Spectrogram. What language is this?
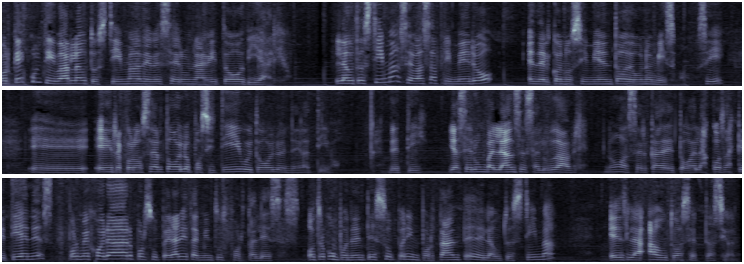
Spanish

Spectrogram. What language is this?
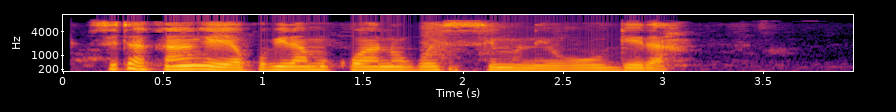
Ganda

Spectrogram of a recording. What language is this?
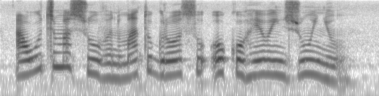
Portuguese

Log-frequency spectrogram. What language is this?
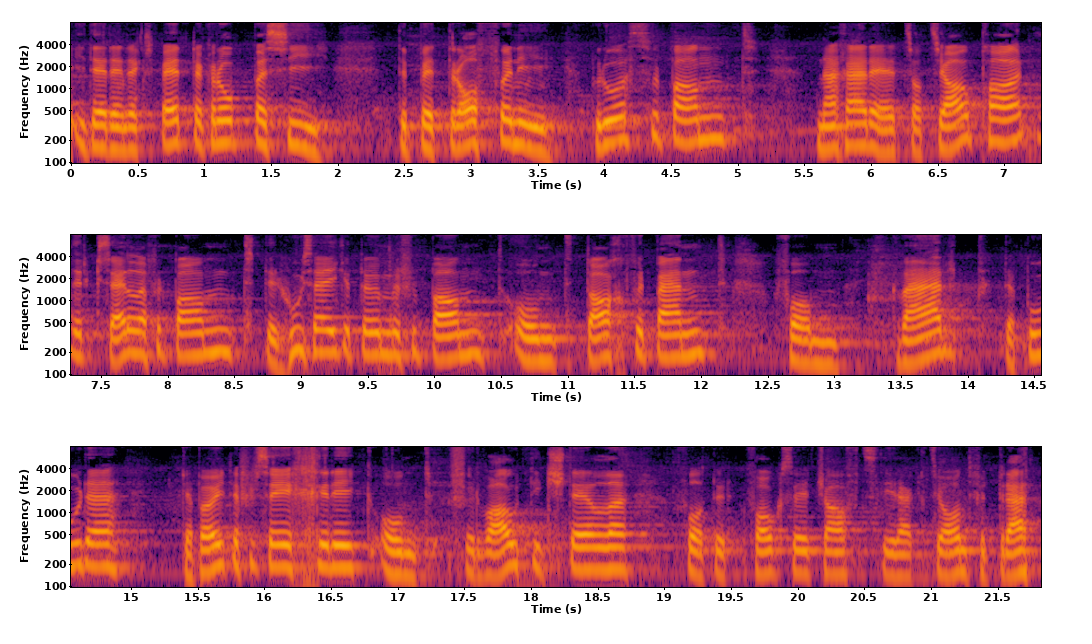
Swiss German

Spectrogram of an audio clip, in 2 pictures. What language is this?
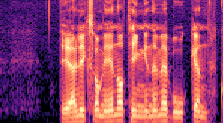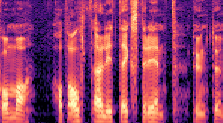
Norwegian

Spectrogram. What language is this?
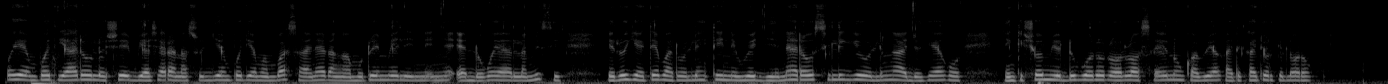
Masai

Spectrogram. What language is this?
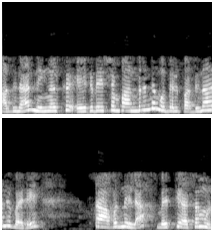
Malayalam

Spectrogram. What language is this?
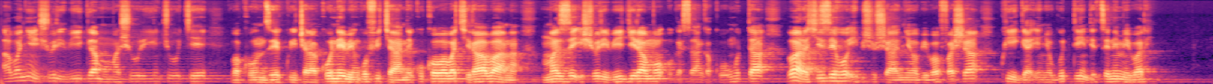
Kinyarwanda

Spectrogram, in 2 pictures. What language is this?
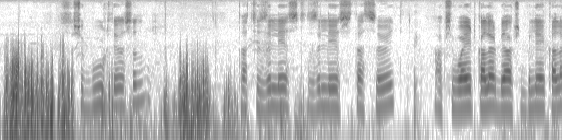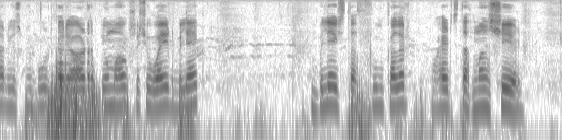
Kashmiri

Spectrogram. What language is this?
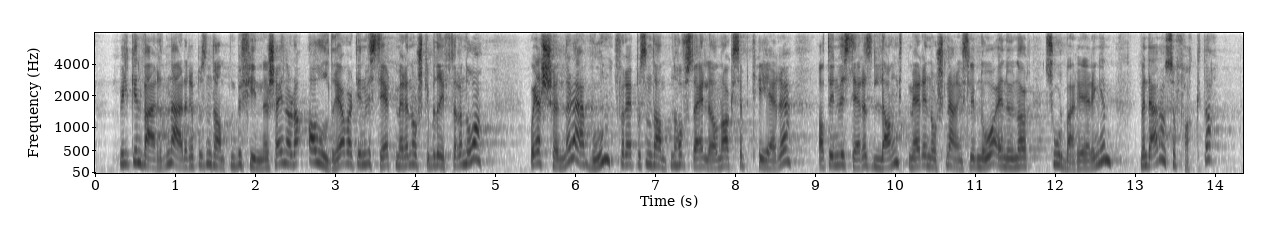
Norwegian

